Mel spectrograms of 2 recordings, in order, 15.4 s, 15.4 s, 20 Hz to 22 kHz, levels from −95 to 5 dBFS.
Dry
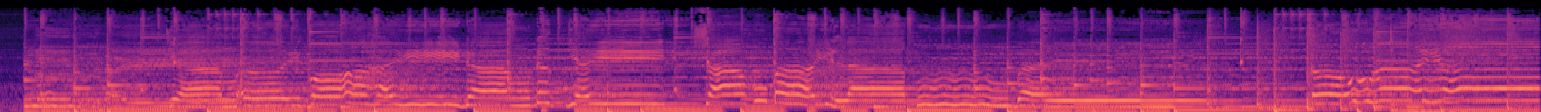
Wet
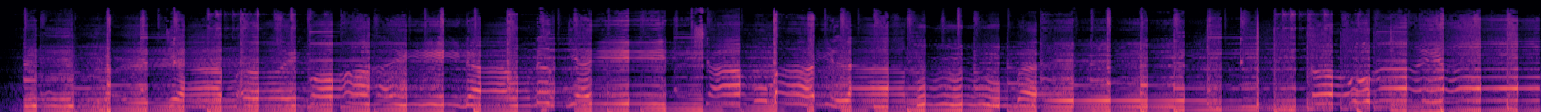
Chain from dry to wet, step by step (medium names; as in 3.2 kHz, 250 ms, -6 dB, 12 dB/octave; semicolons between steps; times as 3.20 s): on a send at -18 dB: reverberation RT60 0.95 s, pre-delay 139 ms; on the sum: sawtooth tremolo in dB swelling 2.7 Hz, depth 22 dB; trim -4 dB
